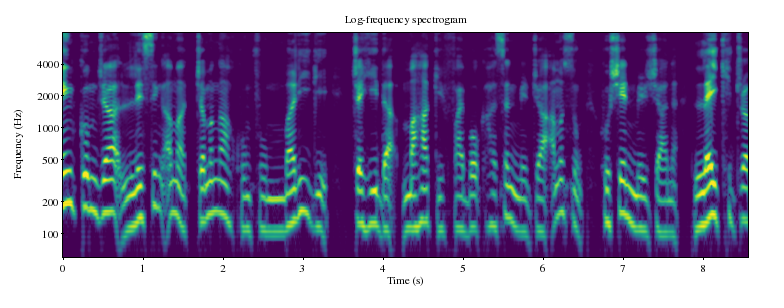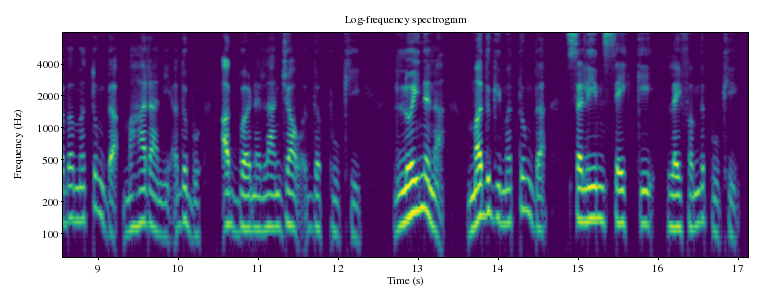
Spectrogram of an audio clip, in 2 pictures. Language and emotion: Manipuri, neutral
